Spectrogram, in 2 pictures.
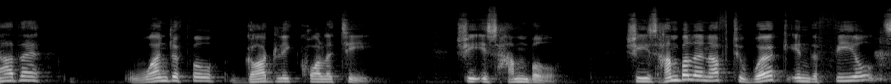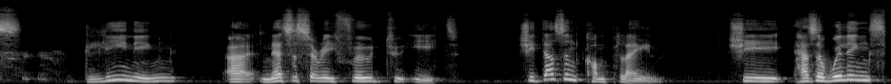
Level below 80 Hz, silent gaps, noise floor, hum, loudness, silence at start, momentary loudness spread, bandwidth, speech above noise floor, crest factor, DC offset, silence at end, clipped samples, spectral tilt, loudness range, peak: -66 dBFS; none; -67 dBFS; none; -23 LUFS; 0 s; 14 LU; 15 kHz; 45 dB; 22 dB; under 0.1%; 0.05 s; under 0.1%; -5 dB/octave; 5 LU; -2 dBFS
